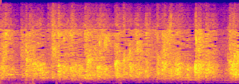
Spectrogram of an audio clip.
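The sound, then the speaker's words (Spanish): Steady applause from an audience for a prize winner picked by number draw. It is a dense wash of many hands clapping at a fairly even loudness throughout, with no pause or clear individual claps standing out. “Hombre, un aplauso.”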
